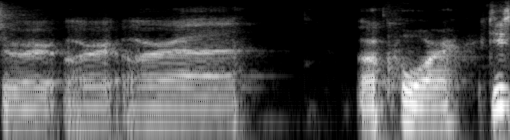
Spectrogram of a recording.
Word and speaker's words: corps: an RC was like no it's core my it's like konel and Colonial whatever the way it's spelled if it's core why is there a p and an s on it how about that speak English I guess they're silent the S is the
